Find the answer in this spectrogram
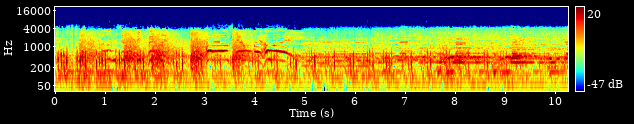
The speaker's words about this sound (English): You know, seems like ever since that masked fella rode out of here, I keep hearing that horse of his. I keep hearing them hoofs a-pounding and pounding.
